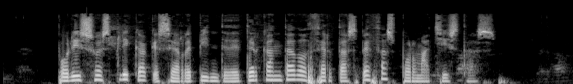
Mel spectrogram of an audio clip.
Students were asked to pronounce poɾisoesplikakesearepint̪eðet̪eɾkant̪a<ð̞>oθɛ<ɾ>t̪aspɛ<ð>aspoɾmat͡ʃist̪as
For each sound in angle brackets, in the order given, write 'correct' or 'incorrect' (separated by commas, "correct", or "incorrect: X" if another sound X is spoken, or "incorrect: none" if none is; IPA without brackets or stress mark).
correct, correct, incorrect: θ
